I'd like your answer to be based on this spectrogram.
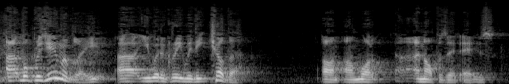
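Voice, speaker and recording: A man's voice: mid-range voice, lively intonation, fairly quick. A man presenting a comedy show on the radio, recorded live.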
